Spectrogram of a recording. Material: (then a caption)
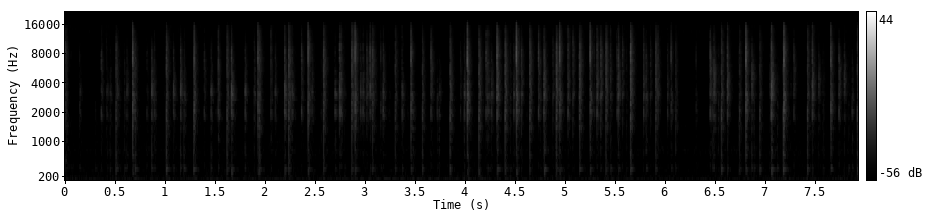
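Plastic. Long acrylic nails tap rapidly on a hollow white plastic skull-shaped cup with a pink plastic lid, held in both hands. The result is a dense, steady stream of quick, bright clicks with a hollow plastic ring that decays almost instantly, over a faint low hum.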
